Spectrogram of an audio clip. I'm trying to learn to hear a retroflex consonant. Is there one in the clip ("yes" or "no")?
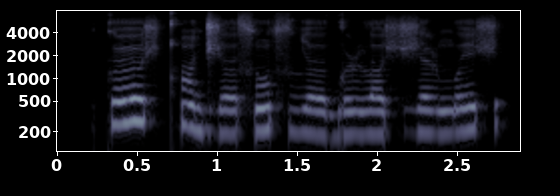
yes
